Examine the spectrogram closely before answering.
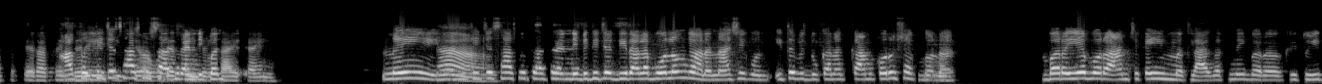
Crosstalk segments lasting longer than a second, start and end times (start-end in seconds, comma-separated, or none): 0.7-2.3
